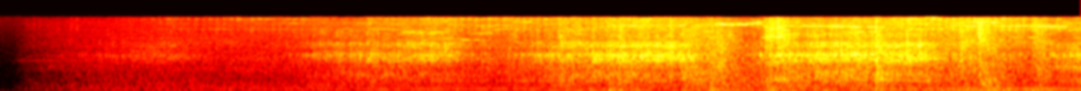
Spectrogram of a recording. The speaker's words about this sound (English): Hold it! Stop the engine! The heavy machinery fell silent. The operator peered down from the cab.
